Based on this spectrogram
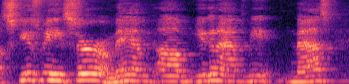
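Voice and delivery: high, polite store clerk voice; a store clerk stopping a customer at the door. Retold or imitated. Clerk politely stopping an unmasked customer at the door.

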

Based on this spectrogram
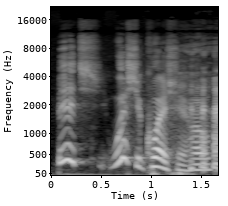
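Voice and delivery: loud, high-pitched snap back; hammed-up indignant retort; mock exasperated comeback. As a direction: cut off a rambling reporter. Acted comeback to rambling reporter.

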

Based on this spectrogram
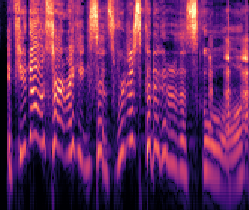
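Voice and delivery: mock stern mom.

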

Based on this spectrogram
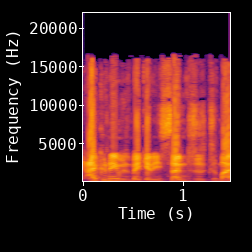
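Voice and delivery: normal talking voice

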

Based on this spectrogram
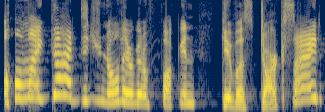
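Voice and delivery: thrilled gasp. Retold or imitated. Moviegoer reacting to the surprise in the theater, giddy. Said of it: "elation moment in the theater going".

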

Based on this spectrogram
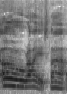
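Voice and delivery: excited oh right recognition; an eager spot-the-reference aha; recognising. Retold or imitated. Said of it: "you'll be like".

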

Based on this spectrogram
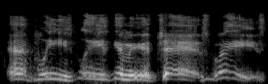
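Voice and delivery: mocking his old agency pitches, high begging; begging actor. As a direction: beg the agency desperately. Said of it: "going to agencies and going".

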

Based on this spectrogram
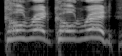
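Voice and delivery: high, urgent repeated alert; acted emergency cry; alarm call. Everyone calling the alarm.

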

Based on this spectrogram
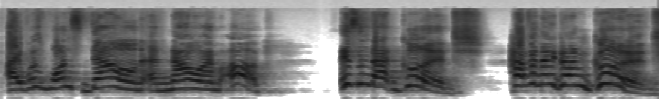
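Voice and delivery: put-on high, slow, pleading like a small child; childish protest. High, slow childish plea to her teacher. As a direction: whine it up like a proud kid wanting praise. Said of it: "And I said".

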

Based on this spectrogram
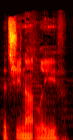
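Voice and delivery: plain reading voice

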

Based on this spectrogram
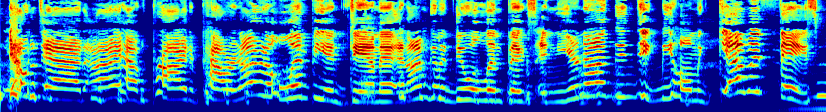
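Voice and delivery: high-pitched, hammed-up outburst; mock defiance. Podcaster acting Junior standing up to his dad, mock-defiant rant. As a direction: stand up to Dad with theatrical indignation.

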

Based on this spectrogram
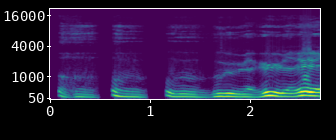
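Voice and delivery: low, droning "ooh" chant; wordless spooky chanting, mock-ominous; imitated eerie chant. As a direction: mimic cultists chanting from a horror game. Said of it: "I'm hearing the chant".

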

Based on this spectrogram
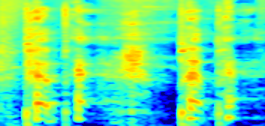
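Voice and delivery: quick, soft, high "pep" jab noises; jab sounds. Retold or imitated. Describing Creed's jabs, soft quick mock jab noises. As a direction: tap out the jabs with the mouth.

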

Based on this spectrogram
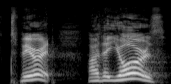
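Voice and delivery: high, shaken question; appalled Scrooge. Acted. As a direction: ask in horror.

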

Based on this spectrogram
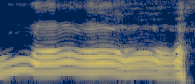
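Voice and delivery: high, loud hammed-up ghost moan; spooky mock whoa. Spirit playing demon for investigators, hammed-up whoa.

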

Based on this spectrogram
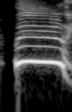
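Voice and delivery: high, loud whoop; Chris Rock. Retold or imitated. Describing a comedian's stage energy, a loud high whoop. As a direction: let out a showman's "woo".

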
